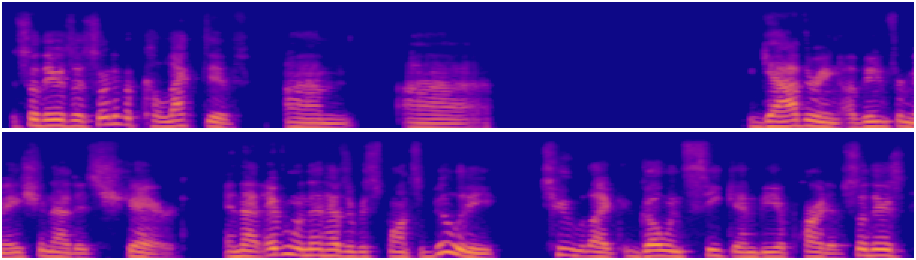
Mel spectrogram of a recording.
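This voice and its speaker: A man's voice: mid-range voice, darkish tone. A man from Somalia speaking as a panelist in an online discussion, thoughtful and often repeating words as he starts a point. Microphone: video call.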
